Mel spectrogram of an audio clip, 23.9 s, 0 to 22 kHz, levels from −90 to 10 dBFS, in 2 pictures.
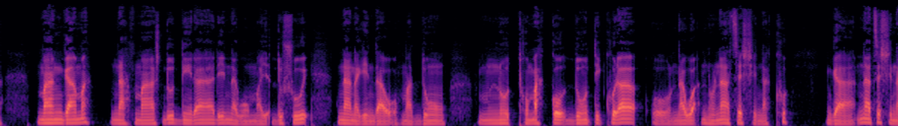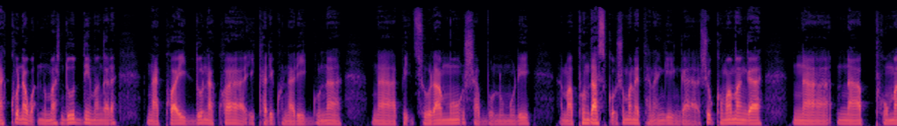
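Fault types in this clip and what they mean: Generation loss: The speech sounds swirly, smeared and hollow, with blurred attacks. The likely cause is several rounds of lossy encoding, perhaps four, each requantising on a shifted frame grid. That piles up noise and spectral holes, which fits repeated MP3 at around 96 kbit/s.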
